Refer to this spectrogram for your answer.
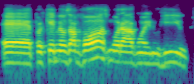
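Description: A woman's voice: low voice, fairly even intonation, measured pace. A middle-aged woman from Brazil chatting informally about her life, digressing and repeating words for emphasis. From Brazil, born in Rio, raised in Taubaté. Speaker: interview guest, doctor and amateur athlete. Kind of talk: casual autobiographical chat. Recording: echoey room, dull lo-fi live-stream audio.

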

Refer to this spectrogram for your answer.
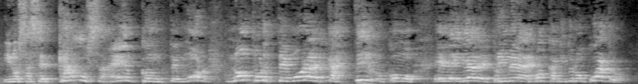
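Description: Chilean pastor guy preaching, high bright voice, goes soft then shouts. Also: fairly quick, roomy sound, distant mic. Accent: Chilean Spanish. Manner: emphatic preaching, swinging from soft asides to shouted peaks. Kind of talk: sermon.

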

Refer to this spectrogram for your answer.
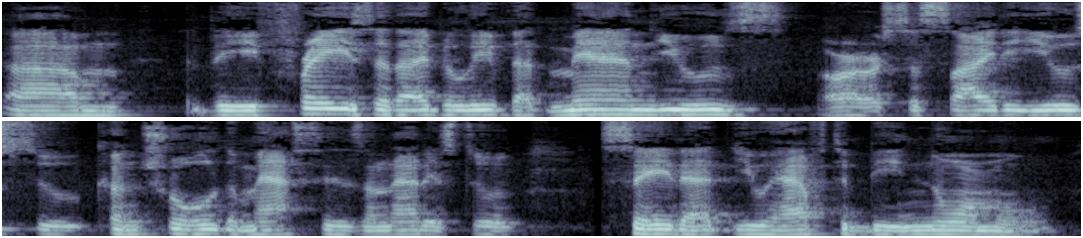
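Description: A man's voice: on the low side, flat delivery, takes it slowly. Male interviewer from Guyana; rambling, searching, conversational questions.

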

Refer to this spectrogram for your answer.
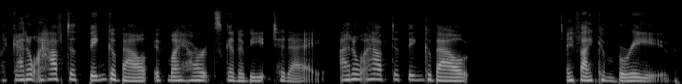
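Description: Earnest low-voiced woman podcaster. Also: normal speed, no room sound, studio quality. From United States. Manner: earnest, encouraging, asks the listener questions. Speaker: podcast host. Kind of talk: reflective solo podcast talk.

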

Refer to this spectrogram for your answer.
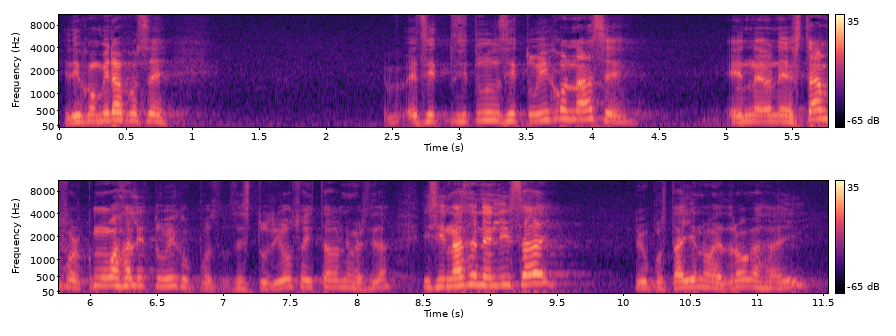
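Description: Middle-aged male pastor, high-pitched, impassioned sermon delivery. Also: moderate pace, pauses often. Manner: impassioned, rises to shouts and drops low.

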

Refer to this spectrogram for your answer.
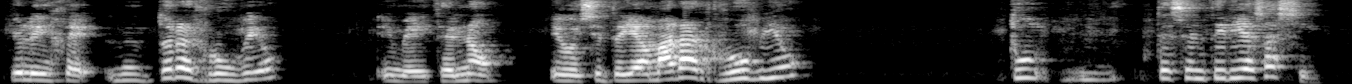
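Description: A trainee teacher and content creator in her young adult years shares a story as a guest in a casual interview, her voice on the high side and her pace moderate. She's full of energy, often laughing and acting out quoted lines.

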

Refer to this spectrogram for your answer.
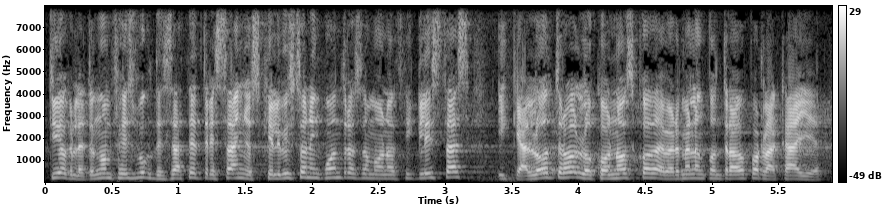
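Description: A man telling a rambling funny story on a live comedy podcast, acting out his own thoughts as he goes. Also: high-pitched. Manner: fast, animated storytelling with quoted asides. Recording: live venue with long reverb.

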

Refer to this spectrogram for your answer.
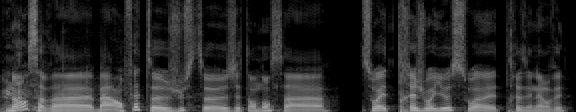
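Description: Slow, hesitant man with Algerian accent. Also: fairly high pitch, clean tone, no echo, clean studio sound. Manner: slow, hesitant, full of pauses. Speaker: guest.

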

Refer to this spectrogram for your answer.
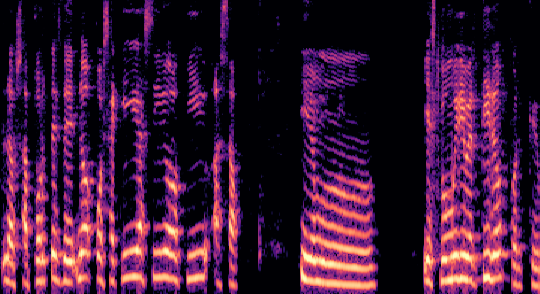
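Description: This woman's voice sits at a medium pitch with a slightly mellow quality. She's an actress guest from La Mancha in Spain, carrying the local accent, and she spins stories in a relaxed interview, frequently starting over and dropping in fillers.

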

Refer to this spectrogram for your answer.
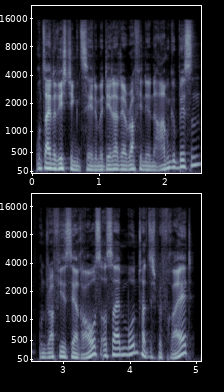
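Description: Low voiced guy recapping an episode for a podcast, chatty and animated. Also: fast talker. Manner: lively storytelling, laughs often. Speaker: podcast co-host. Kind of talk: casual retelling of an episode.

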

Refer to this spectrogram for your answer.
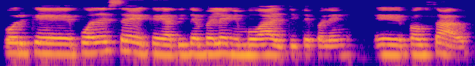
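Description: A woman's voice: a little slow, muffled recording. A young woman, co-hosting a casual chat and acting out quoted lines with big jumps in voice. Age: young adult. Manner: animated, acts out quoted speech with big pitch jumps.

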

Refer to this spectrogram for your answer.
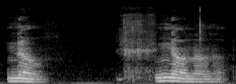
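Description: Young man, hesitant, halting, fillers and restarts, casual interview talk. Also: mid-range voice, fairly even intonation, a little hiss or hum. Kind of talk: casual conversation. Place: lives in Barcelona.

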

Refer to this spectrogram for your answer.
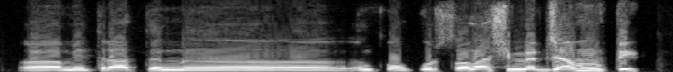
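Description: A man, a former rower and radio guest, telling stories in a relaxed, anecdotal way. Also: medium pitch, clear, resonant tone, no echo, rough recording. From Romania. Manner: anecdotal, chatty, laughs while telling stories. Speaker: guest, former world rowing champion. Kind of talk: casual radio interview chat.

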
